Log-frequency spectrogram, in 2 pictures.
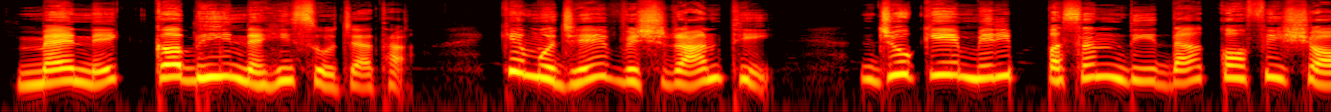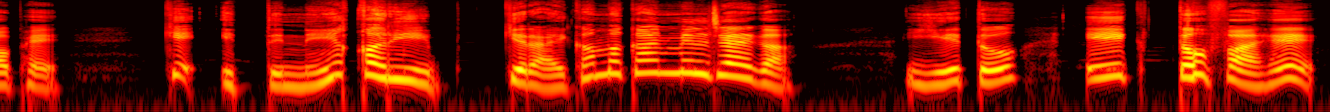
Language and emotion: Urdu, surprised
